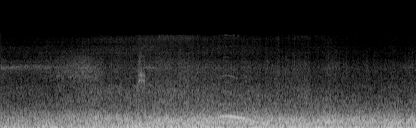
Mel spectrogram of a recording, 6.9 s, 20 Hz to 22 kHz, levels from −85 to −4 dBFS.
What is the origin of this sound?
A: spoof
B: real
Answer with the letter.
B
